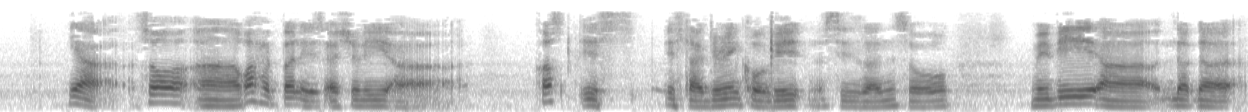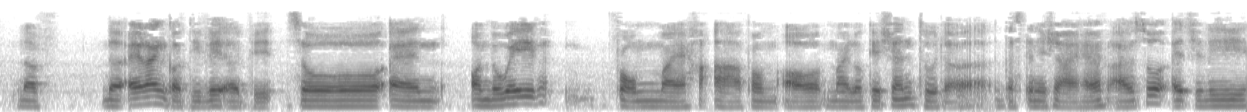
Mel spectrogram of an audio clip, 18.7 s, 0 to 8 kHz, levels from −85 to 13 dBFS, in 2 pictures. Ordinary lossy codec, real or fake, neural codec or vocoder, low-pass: MP3, 24 kbps; fake; autoencoder, 48 kHz, 32 numbers a frame, DAC-VAE, trained on Japanese speech; 7.2 kHz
